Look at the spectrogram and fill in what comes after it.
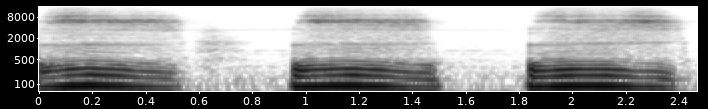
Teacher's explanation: Remember, it takes more effort. It's voiced, so that means your vocal cords in your throat move, and it's a little deeper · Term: Z sound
